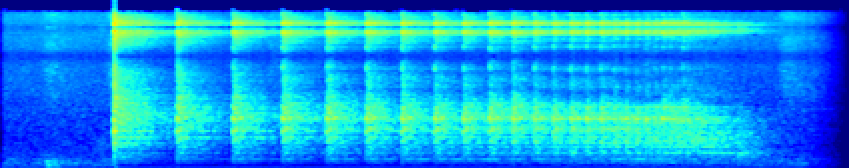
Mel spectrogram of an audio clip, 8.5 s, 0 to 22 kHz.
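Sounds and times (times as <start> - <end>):
bounce: 1.1 - 7.8.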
